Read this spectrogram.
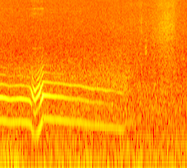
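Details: Wolf giving a smooth, low tonal howl with a quick dip and recovery early on, then gliding gently downward for about two seconds before fading, over a steady background hiss.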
